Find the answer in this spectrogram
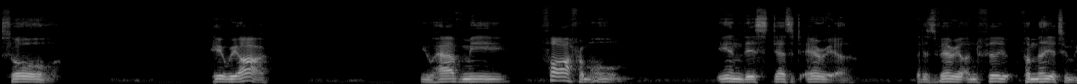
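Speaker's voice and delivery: gentle, quiet character voice. Game master voicing Aegis as the party leaves town, speaking very quietly. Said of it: "and he says very quietly".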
